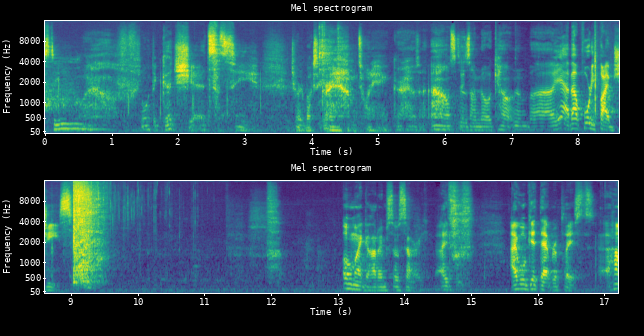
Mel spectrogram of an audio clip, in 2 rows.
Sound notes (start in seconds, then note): 8.5 coffee sputters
